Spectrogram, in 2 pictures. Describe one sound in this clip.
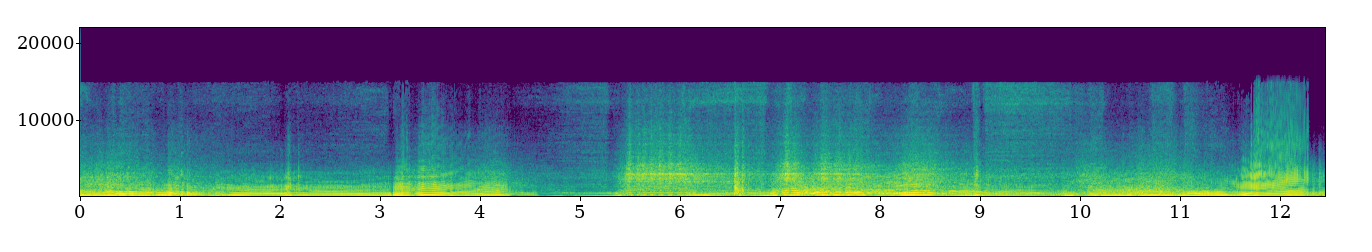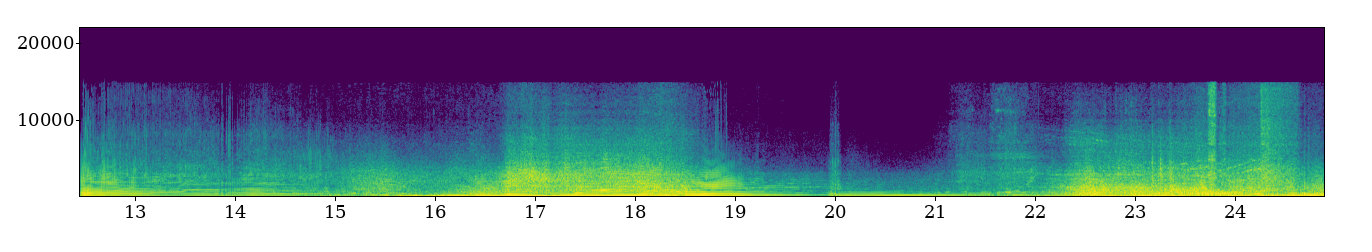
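A rally car engine roars and revs hard as it speeds past.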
